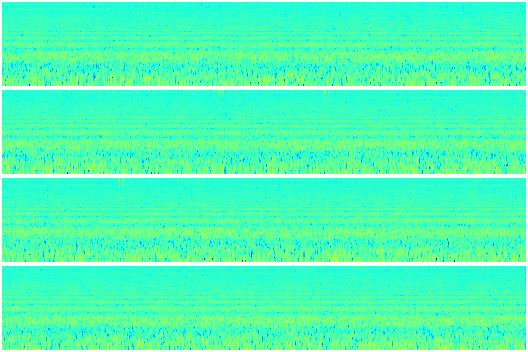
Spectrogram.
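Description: Steady hiss with a low rumble beneath it, unchanging throughout, with no distinct knocks or voices standing out.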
